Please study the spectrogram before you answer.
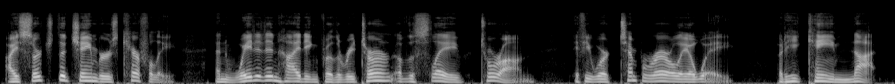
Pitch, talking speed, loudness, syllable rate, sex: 135 Hz, 170 wpm, -20 LUFS, 5.4 syllables/s, male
